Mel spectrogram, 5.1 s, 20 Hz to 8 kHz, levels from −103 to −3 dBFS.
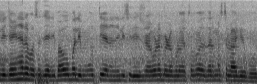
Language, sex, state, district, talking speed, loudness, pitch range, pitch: Kannada, female, Karnataka, Dakshina Kannada, 140 wpm, -15 LUFS, 165-180 Hz, 170 Hz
